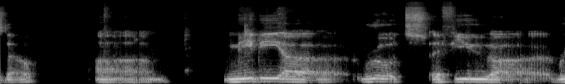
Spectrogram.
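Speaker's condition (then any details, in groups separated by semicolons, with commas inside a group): No condition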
